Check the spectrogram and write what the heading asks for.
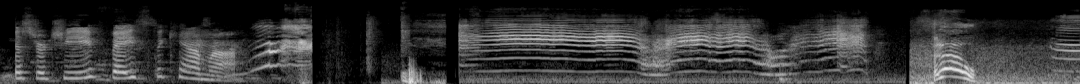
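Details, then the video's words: Cats in a cat fight: long, drawn-out wavering yowls and a run of short rising-and-falling meows, with human speech over parts and abrupt cuts between scenes. "Cat Fight"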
